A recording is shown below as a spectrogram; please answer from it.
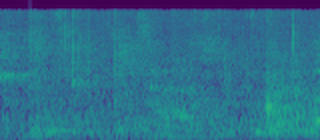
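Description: Low, indistinct voices in a large room, with a few light knocks; a man's voice starts speaking near the end.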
